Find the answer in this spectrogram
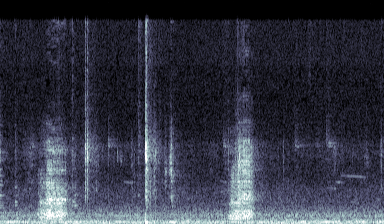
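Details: A young rook begs from its mother with two hoarse, grating calls about two seconds apart over a low background hum and a faint click.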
